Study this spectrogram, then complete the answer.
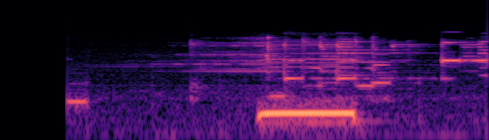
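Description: A phone ringtone rings in a quiet room, a short electronic melody with a loud sustained tone in the middle, preceded by a brief beep and faint background sounds.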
